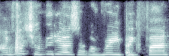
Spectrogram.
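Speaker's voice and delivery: very high-pitched, thrilled, excited gushing voice. Retelling what a visiting fan said on meeting the speaker: imitating an excited fan. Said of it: "so excited".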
